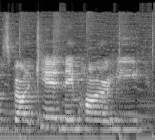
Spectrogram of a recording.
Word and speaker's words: Haruhi: Orange High School Host Club is about a kid named Haruhi. I don't ever say it right. Haruhi. That's how I say it, with an accent, not Haruhi. It's Haruhi, and she joins, or she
